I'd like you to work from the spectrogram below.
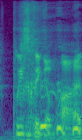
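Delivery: high, pleading mock voice; mock needy plea. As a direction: beg like a vain rapper. Mocking rapper's plea.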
